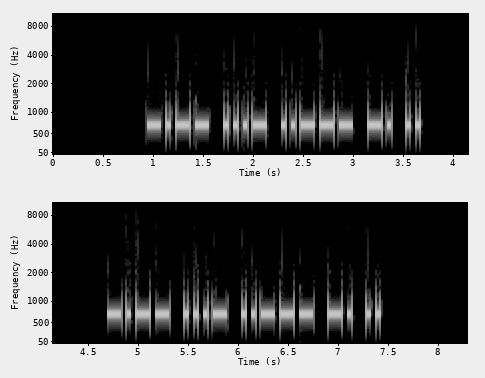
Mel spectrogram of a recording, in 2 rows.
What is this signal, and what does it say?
Morse code, heard as a keyed tone, about 25 wpm, 700 Hz. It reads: YV2NI YV2NI
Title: DXCC-100 Call Signs - 5 Characters - Repeated 2x - 25wpm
